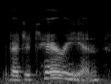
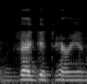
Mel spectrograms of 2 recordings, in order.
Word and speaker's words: vegetarian: We don't say vegetarian, we say vegetarian, like vegetable.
